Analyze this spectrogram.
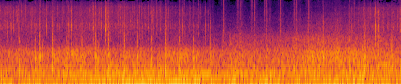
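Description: Footsteps clatter on wooden planks.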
